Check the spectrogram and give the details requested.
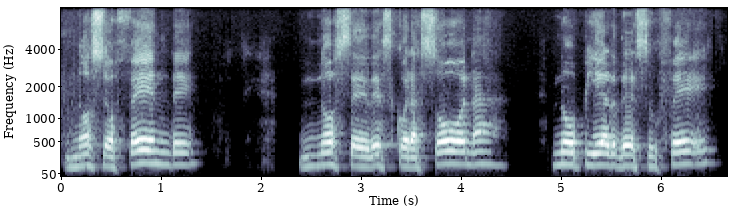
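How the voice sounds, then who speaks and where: A man's voice: on the high side, fairly even intonation, drawn-out words, mellow. A man, preaching a sermon as a pastor, reading scripture and asking his listeners questions. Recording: dull lo-fi recording.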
